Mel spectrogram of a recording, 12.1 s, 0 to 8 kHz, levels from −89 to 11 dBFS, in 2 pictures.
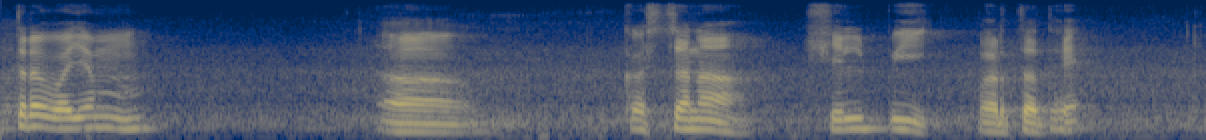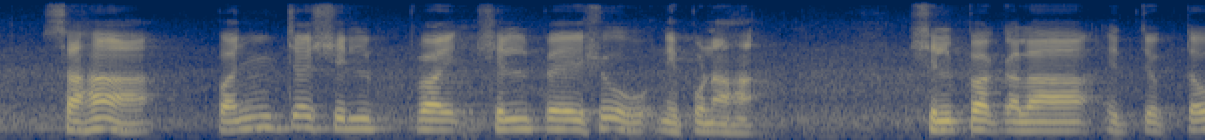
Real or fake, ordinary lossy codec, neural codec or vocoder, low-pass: real; none; none; 7.2 kHz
